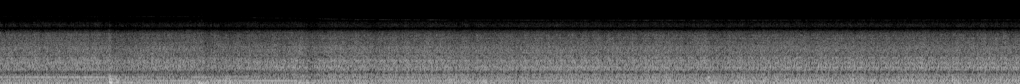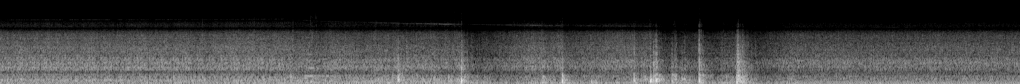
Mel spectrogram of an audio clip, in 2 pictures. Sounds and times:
Truck: 0.0 - 20.4.

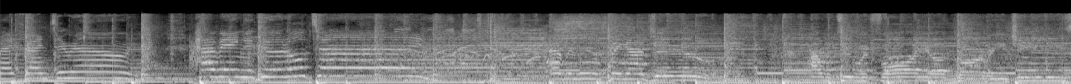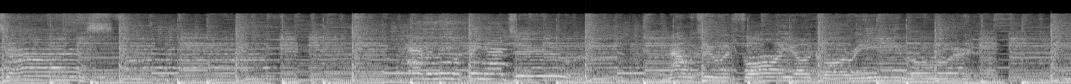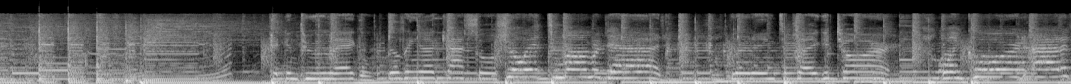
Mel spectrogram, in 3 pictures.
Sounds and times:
Music: 0.0 - 32.1.

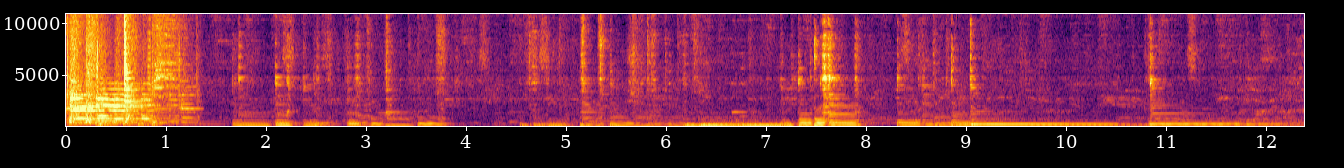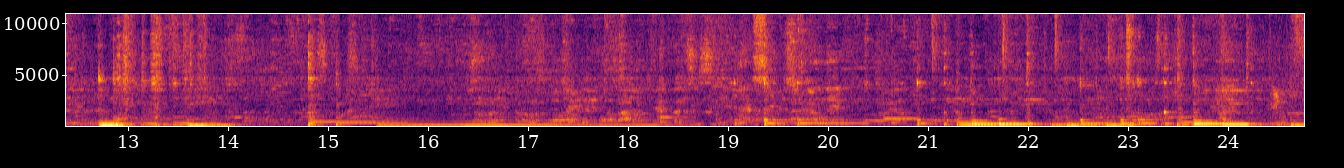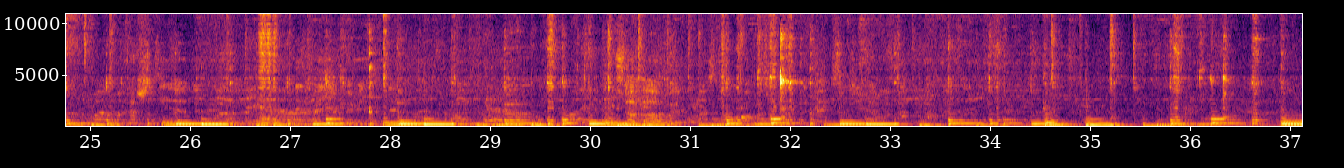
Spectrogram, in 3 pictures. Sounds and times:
Music: 0.0 - 37.1
Speech: 2.3 - 37.1.

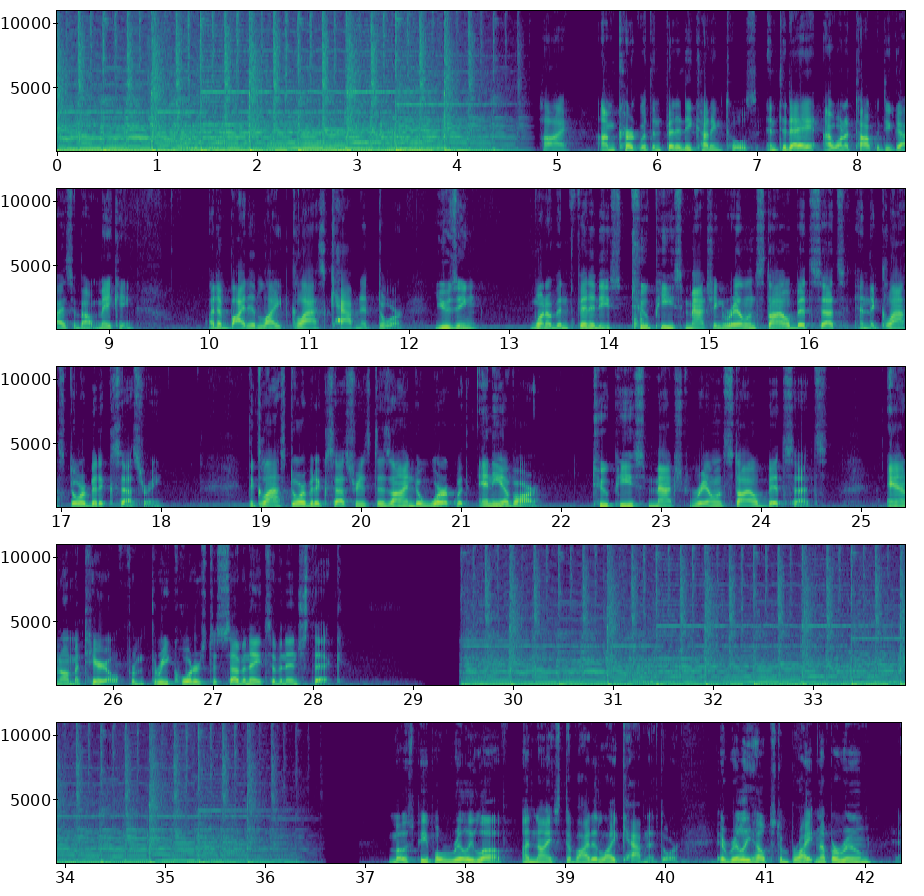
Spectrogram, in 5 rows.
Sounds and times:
Music: 0.0 - 4.8, 29.5 - 36.6
Speech: 4.8 - 9.3, 10.0 - 18.1, 18.9 - 28.4, 37.2 - 42.3.

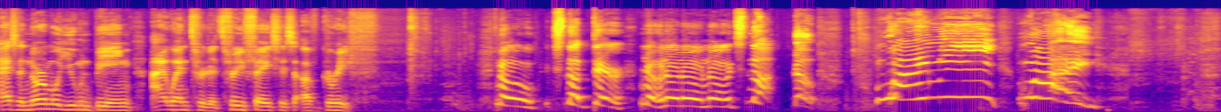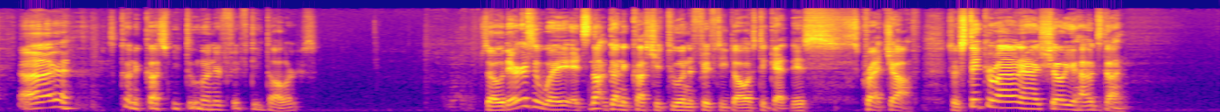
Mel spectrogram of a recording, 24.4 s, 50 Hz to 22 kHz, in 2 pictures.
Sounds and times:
Speech: 0.0 - 3.8, 5.0 - 11.1, 12.4 - 15.4, 17.0 - 23.6.

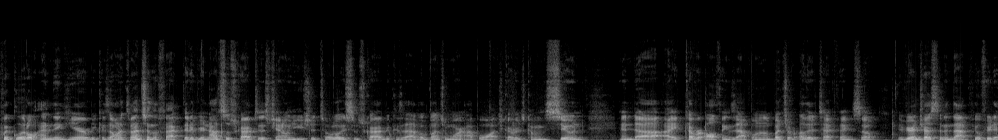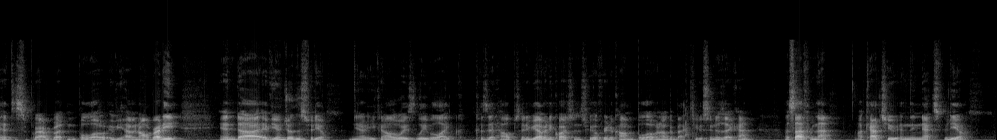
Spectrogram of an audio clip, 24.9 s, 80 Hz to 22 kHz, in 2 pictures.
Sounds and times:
Speech: 0.0 - 24.9.

